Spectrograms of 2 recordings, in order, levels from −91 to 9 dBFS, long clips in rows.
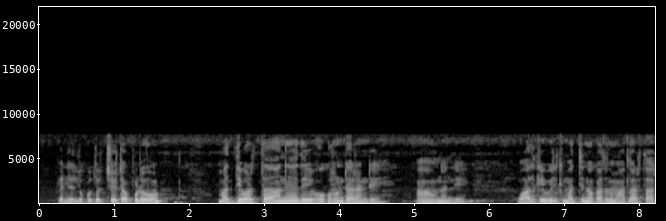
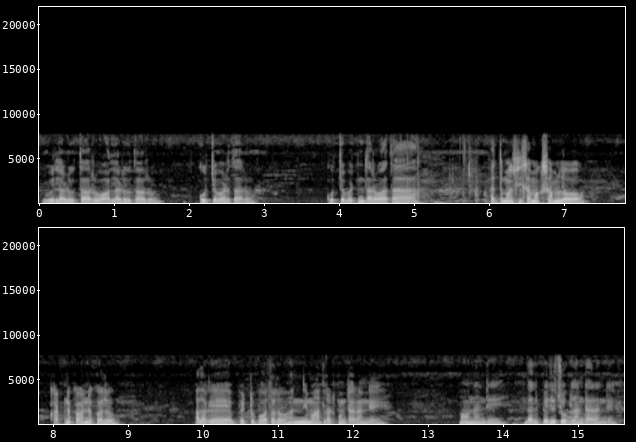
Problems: background sounds at intervals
